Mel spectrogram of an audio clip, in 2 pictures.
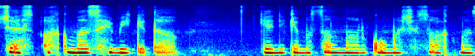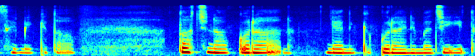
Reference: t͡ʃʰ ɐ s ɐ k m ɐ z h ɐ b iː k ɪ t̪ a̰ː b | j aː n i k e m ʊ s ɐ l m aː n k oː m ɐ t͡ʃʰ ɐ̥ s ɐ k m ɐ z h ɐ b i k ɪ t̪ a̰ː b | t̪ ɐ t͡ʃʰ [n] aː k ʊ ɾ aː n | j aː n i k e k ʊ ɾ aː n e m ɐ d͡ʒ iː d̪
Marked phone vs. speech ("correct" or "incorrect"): correct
